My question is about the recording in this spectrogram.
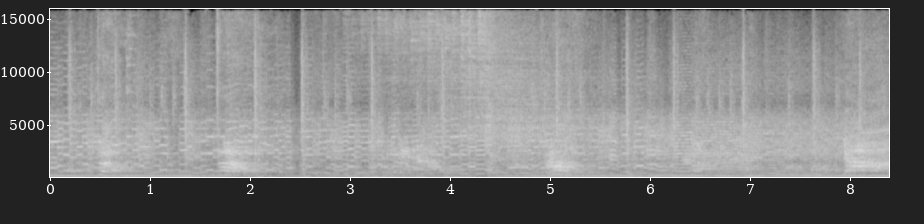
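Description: Electric guitar playing heavy rock music, with several falling slides.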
